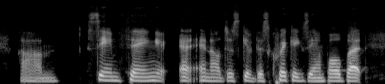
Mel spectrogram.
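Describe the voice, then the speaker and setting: A very deep, low-pitched woman's voice with vocal fry and monotone, flat intonation, dry and close with no echo, on a very clean recording with a silent background. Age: 40s. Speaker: keynote speaker and author. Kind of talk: casual chat.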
